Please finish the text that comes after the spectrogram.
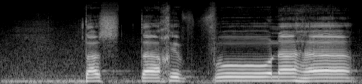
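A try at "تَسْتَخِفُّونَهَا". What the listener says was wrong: Agak ditahan Pak. Huruf fa ini warnanya kuning ya, itu kotaknya. Tahan dia, rokhawah dia. Khifunaha gitu.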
